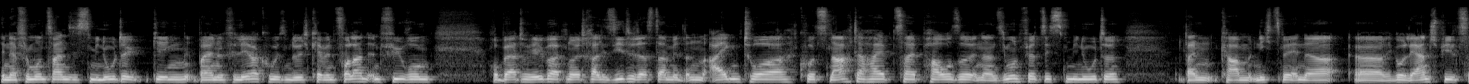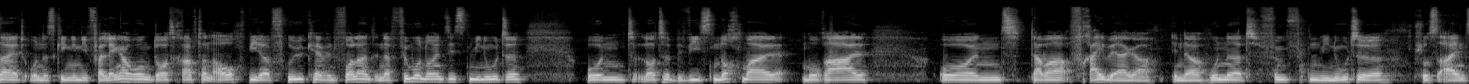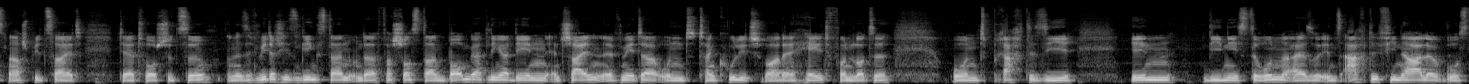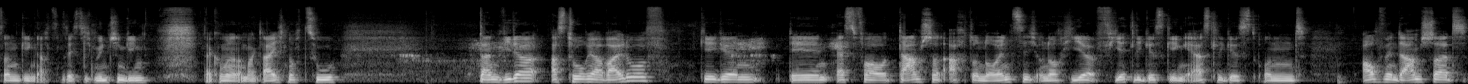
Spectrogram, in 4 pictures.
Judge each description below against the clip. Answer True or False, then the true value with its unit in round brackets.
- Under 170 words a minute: True (140 wpm)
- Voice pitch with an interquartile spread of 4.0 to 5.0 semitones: False (2.7 semitones)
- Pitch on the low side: True (110 Hz)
